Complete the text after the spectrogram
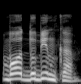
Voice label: melee weapons, russian, Survivor Voice Producer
